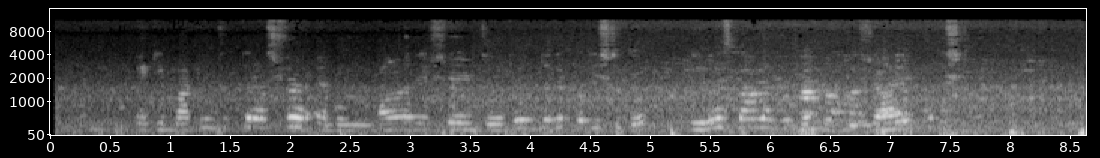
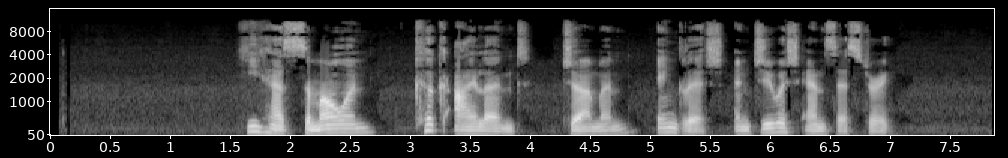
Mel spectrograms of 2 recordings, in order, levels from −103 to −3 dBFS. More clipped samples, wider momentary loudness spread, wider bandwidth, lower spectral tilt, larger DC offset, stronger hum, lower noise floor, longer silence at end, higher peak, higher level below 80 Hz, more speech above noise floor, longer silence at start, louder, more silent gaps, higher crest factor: neither; about the same, 16 LU vs 14 LU; about the same, 11.5 kHz vs 11.5 kHz; first, -6.5 dB/octave vs -4.5 dB/octave; neither; neither; second, -52 dBFS vs -62 dBFS; second, 0 s vs 0.9 s; second, -10 dBFS vs 0 dBFS; first, -48 dBFS vs -54 dBFS; second, 21 dB vs 40 dB; second, 0.05 s vs 1.6 s; second, -32 LUFS vs -23 LUFS; neither; about the same, 22 dB vs 24 dB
